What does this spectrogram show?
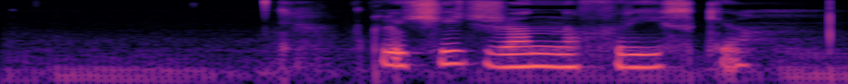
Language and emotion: Russian, sad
